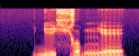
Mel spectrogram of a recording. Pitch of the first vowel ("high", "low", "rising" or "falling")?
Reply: high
